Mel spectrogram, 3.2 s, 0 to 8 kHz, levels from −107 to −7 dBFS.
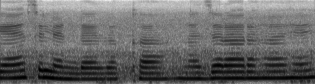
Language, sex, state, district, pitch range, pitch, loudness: Hindi, female, Punjab, Kapurthala, 200-230 Hz, 225 Hz, -13 LUFS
